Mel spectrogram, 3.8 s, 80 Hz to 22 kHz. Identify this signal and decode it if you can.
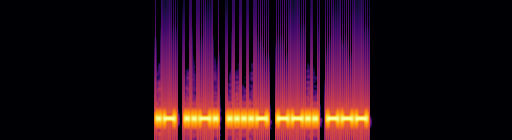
Morse code, heard as a keyed tone, about 44 wpm, 700 Hz. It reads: AF4ZO
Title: USA Call Signs - 5 Characters - Repeated 3x - 45wpm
